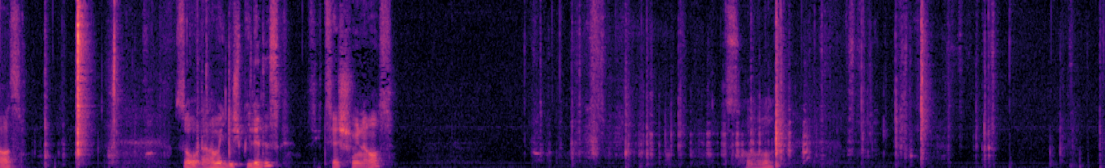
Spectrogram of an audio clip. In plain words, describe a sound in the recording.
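A plastic disc case clicks and rattles as it is handled.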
